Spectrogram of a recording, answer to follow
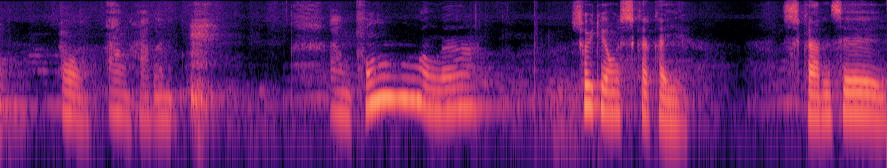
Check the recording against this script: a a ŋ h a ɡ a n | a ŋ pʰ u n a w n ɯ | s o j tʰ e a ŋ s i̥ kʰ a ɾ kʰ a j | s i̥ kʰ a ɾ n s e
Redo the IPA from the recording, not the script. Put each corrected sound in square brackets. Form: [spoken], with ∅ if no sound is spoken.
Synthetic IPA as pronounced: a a ŋ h a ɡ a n | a ŋ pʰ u [ŋ] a w n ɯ | s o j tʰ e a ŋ s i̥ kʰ a ɾ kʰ a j | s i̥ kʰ a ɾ n s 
